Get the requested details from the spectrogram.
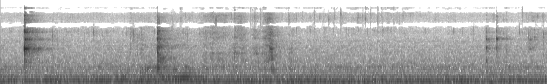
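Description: A metal spatula scrapes and taps a frying pan.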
